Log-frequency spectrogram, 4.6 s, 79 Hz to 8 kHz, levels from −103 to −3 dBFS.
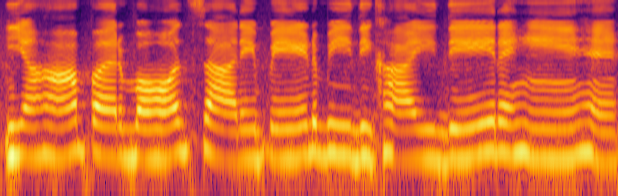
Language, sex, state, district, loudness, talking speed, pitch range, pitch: Hindi, female, Haryana, Charkhi Dadri, -14 LUFS, 130 wpm, 190-215 Hz, 200 Hz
